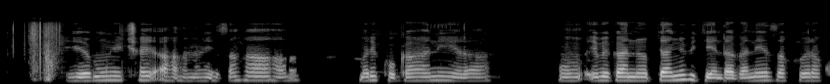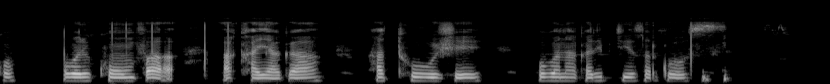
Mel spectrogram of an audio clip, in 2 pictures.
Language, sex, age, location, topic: Kinyarwanda, female, 36-49, Musanze, government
